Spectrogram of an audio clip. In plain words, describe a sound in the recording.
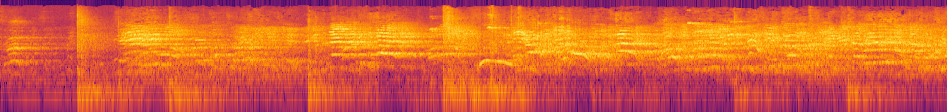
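Young women shout and call out to each other across the court.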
